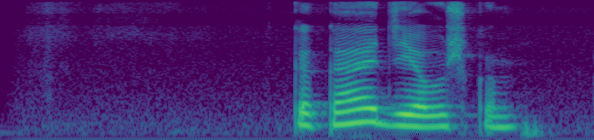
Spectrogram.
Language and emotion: Russian, neutral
